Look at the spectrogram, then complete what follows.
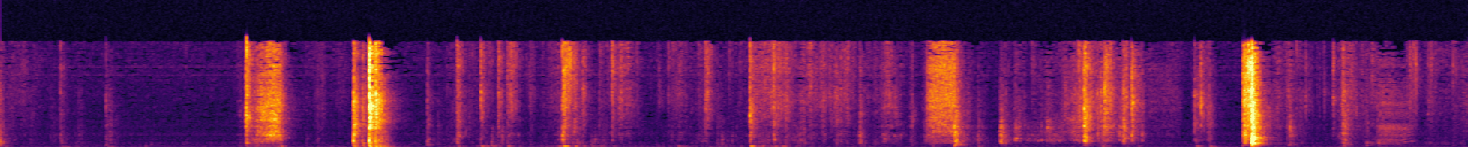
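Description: Trading card box and foil pack wrappers being torn open and crinkled by hand: scattered short tears and rustles, with one sharper, louder tear or snap a little after eight seconds in. A faint steady low hum sits underneath.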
